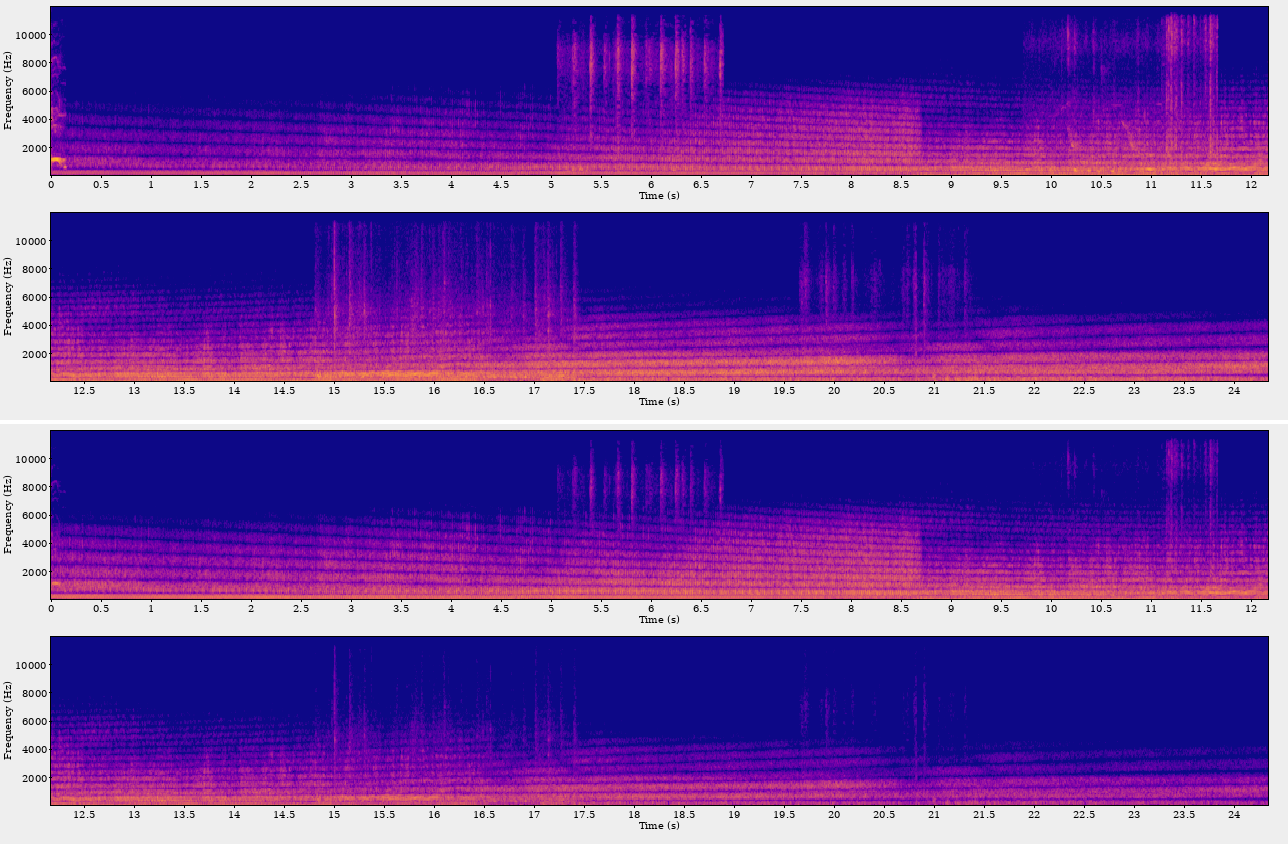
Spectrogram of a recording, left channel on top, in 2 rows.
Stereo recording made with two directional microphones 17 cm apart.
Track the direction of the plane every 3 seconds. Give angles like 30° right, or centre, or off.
60° right, 50° right, 30° right, 10° right, 20° left, 40° left, 50° left, 60° left.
